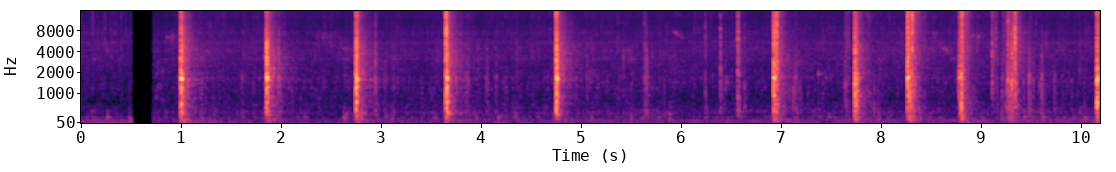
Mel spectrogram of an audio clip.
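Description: A wooden mallet pounds sharply on bamboo strips.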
